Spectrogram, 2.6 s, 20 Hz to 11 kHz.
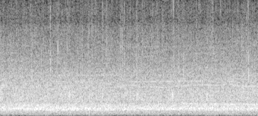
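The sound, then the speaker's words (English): Steady, dense applause from a large crowd at Minute Maid Park baseball stadium, with teammates on the front step applauding Jose Altuve's 1,000th career hit, a base hit to left field; a continuous wash of clapping at an even loudness with no voices standing out. “All of his teammates on the front step applauding their second baseman.”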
